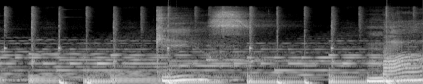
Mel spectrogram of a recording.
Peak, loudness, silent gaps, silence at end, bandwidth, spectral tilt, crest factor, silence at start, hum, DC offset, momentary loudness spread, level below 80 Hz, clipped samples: 0 dBFS; -12 LUFS; none; 0 s; 16.5 kHz; -5.5 dB/octave; 12 dB; 0 s; none; under 0.1%; 9 LU; -20 dBFS; 0.6%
